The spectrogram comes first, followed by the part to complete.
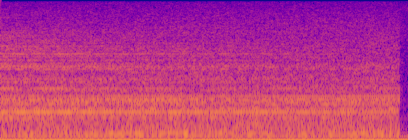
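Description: Cassette tape hiss and low hum in the gap after a dance organ tune, with the faint tones of the organ's last chord dying away and cutting off suddenly at the end.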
